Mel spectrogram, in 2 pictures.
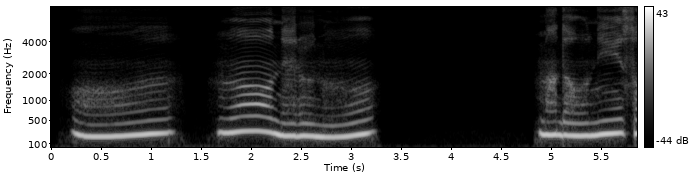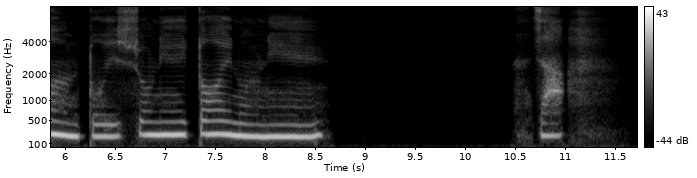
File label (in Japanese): シチュエーション ボイス; ユキさん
